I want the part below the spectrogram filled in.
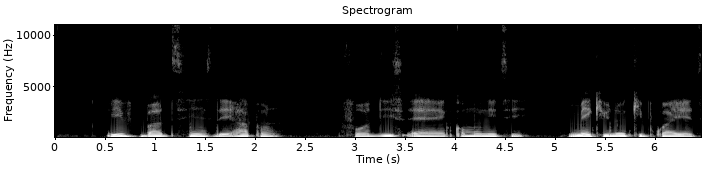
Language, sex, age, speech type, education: Nigerian Pidgin, male, 15-29, spontaneous, tertiary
